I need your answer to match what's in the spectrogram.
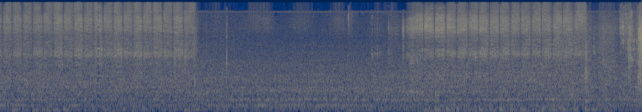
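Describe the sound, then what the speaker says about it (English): Steady close rubbing and sanding on car clear coat to remove paint scratches, a continuous even abrasive hiss with no pauses. "So you are abrading the clear coat. You are removing microns of clear coat."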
